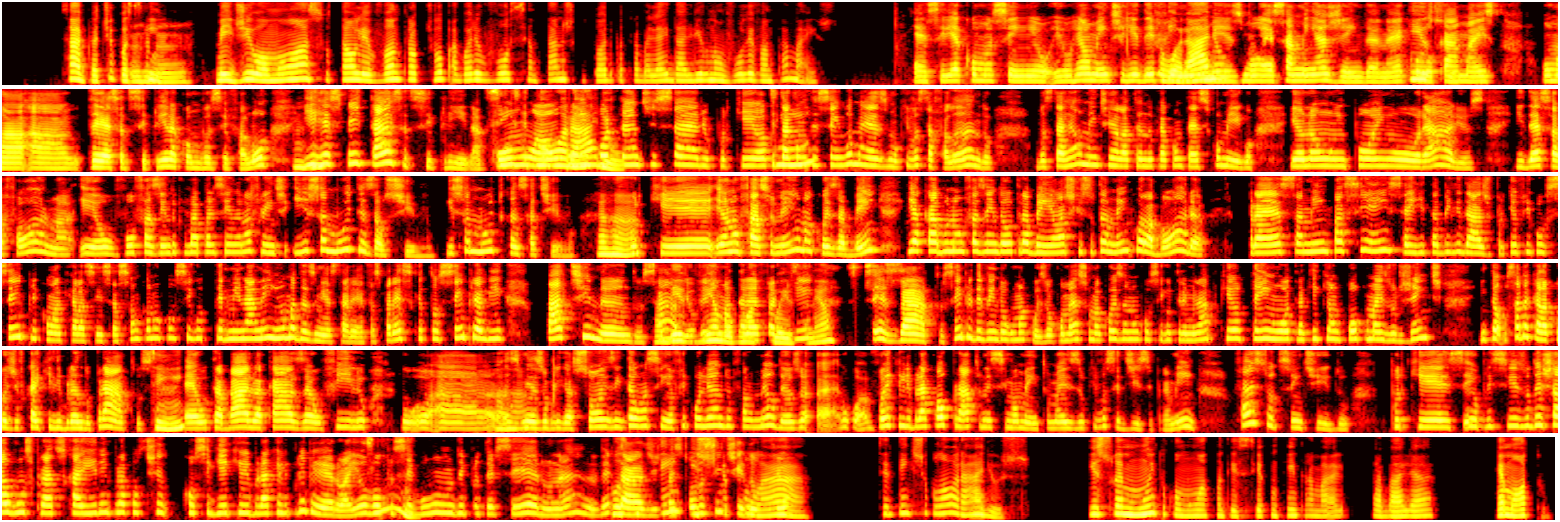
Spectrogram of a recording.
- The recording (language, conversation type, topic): Portuguese, advice, Como o cansaço tem afetado sua irritabilidade e impaciência com a família e os amigos?
- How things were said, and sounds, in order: tapping; other background noise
